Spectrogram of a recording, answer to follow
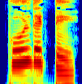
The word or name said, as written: ಪುಳಿದೊಡೆ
